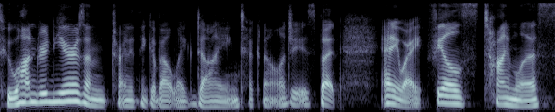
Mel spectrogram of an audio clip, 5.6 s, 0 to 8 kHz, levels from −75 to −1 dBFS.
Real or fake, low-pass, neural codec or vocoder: real; 7.2 kHz; none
